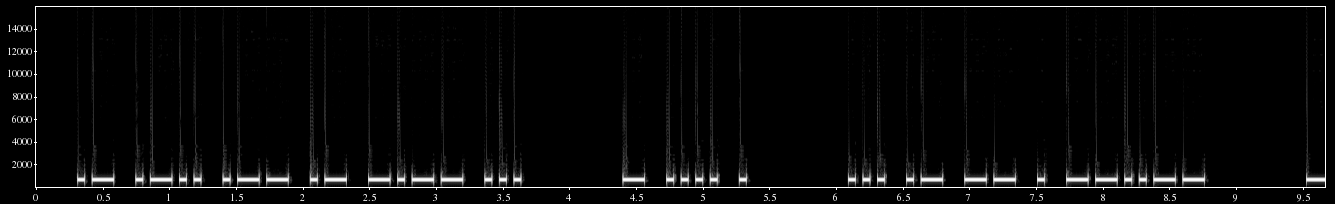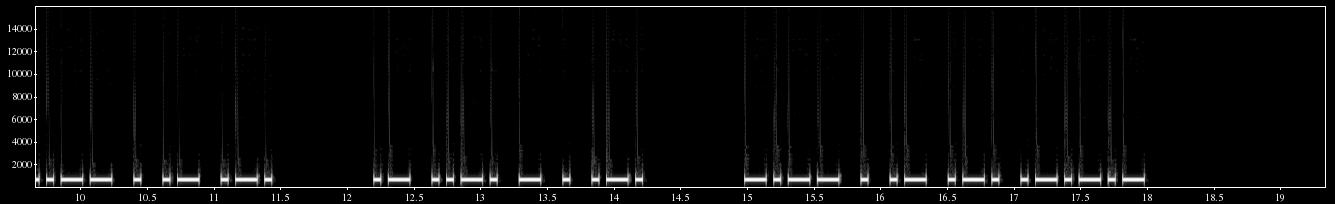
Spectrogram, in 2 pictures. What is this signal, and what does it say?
Morse code, heard as a keyed tone, about 22 wpm, 700 Hz. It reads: ALWAYS THE SAME, YEAR AFTER YEAR.
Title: 2x Word-Spacing - Sentences from Top 300 Words - 22wpm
